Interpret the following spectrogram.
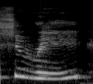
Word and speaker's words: Shari: Is it just Melody Shari, or does she say Melody Holt anymore? Because I don't want to say it wrong. It's Melody Cherie, and happy birthday.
